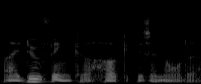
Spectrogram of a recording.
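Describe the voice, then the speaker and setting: A man acts out an ancient, kindly god in a comfort roleplay. The voice is very low and gravelly, kept soft and tender, with modest, careful phrasing. A faint wash of noise sits behind it. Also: animated, normal speed. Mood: tender, reassuring. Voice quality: low, soft, creaky, breathy at times.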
